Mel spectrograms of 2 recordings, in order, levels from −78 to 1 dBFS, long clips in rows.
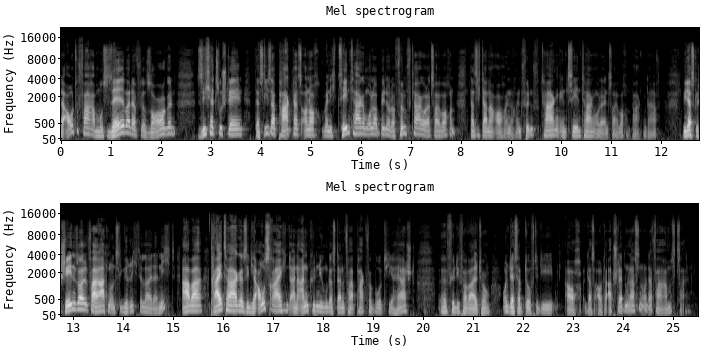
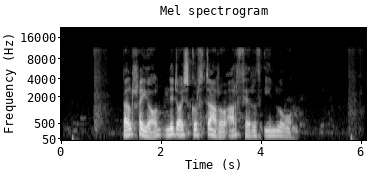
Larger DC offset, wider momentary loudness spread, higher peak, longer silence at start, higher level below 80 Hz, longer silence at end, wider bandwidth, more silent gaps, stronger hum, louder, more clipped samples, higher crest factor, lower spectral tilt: neither; first, 16 LU vs 8 LU; about the same, -2 dBFS vs -2 dBFS; second, 0 s vs 0.65 s; about the same, -56 dBFS vs -54 dBFS; second, 0.25 s vs 1.35 s; first, 15.5 kHz vs 11.5 kHz; neither; neither; second, -25 LUFS vs -18 LUFS; neither; first, 24 dB vs 18 dB; about the same, -5 dB/octave vs -6 dB/octave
